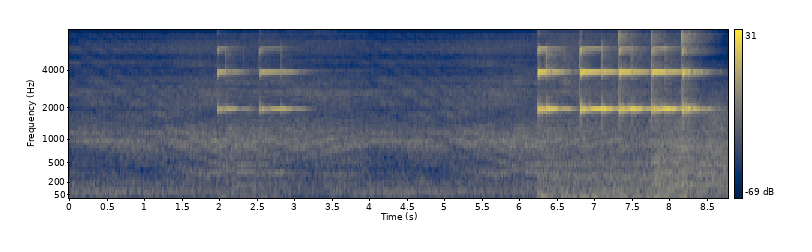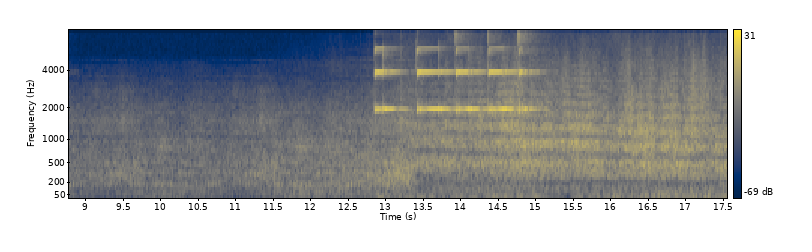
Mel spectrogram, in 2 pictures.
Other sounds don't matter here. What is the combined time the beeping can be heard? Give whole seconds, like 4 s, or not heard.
5 s.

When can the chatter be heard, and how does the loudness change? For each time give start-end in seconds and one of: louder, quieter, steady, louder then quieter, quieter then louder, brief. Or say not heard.
not heard.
